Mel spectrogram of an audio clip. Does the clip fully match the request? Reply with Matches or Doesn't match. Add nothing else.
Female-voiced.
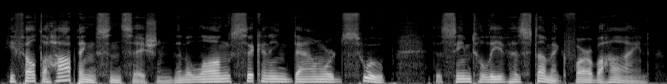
Doesn't match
